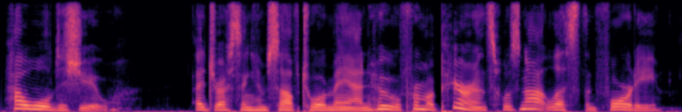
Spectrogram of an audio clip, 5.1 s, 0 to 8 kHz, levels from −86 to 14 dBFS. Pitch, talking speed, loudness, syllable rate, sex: 195 Hz, 200 wpm, -17 LUFS, 5.6 syllables/s, female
